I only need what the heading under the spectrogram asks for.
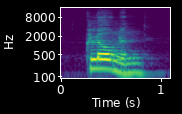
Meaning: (verb) to clone; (noun) plural of kloon
- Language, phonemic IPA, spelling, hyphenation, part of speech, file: Dutch, /ˈkloː.nə(n)/, klonen, klo‧nen, verb / noun, Nl-klonen.ogg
